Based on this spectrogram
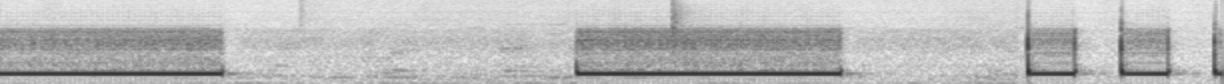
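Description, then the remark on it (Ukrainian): Telephone call tones from an outgoing call to a Russian company and a businessman's mobile phone: two long, steady beeps separated by a pause, then three short, quick beeps, loud as if heard through the handset. “Схеми телефонували у російську компанію та на мобільний бізнесмена”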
